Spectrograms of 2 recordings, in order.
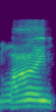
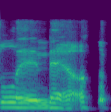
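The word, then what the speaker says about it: Lynn-Elle: Because sometimes people are like, line is not line, it's Lindell. So Linnell, anyway, yes.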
